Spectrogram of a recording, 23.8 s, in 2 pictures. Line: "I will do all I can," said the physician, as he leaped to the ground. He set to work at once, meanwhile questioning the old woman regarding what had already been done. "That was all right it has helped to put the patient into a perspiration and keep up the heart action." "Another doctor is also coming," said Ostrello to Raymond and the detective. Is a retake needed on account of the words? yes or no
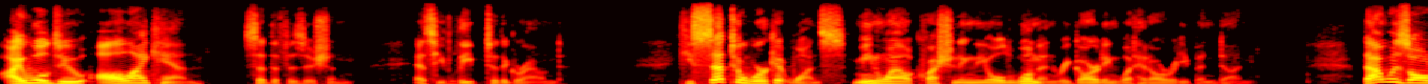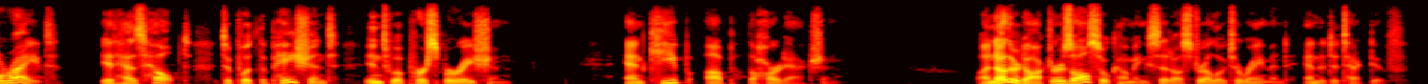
no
